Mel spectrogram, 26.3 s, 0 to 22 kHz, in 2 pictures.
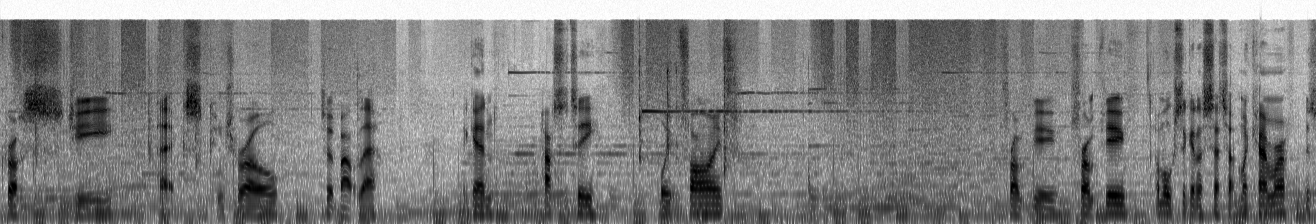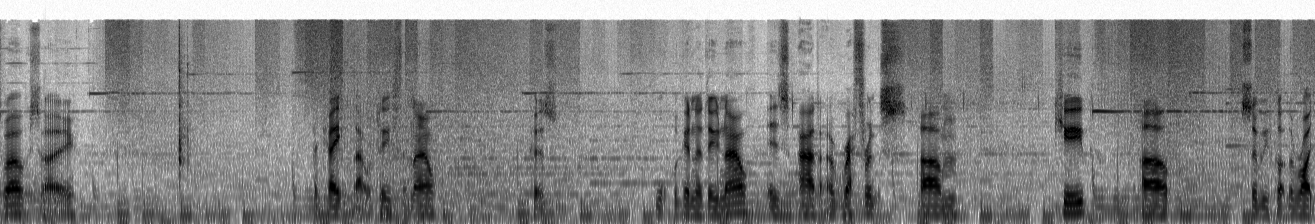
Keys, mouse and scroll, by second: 0.3 g, 5.0 click, 5.7 click, 8.6 scroll up 1, 9.8 click, 10.5 click, 11.1 scroll up 1, 11.1 scroll down 2, 11.4 middle click, 13.9 click, 14.9 KP_0, 15.7 scroll down 2, 16.3 middle click, 17.1-17.6 scroll down 2, 17.6 middle click, 19.2 middle click, 22.2 middle click.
